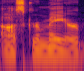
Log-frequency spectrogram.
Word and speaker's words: Oscar Mayer: And everyone pronounces it Oscar Mayer, by the way.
